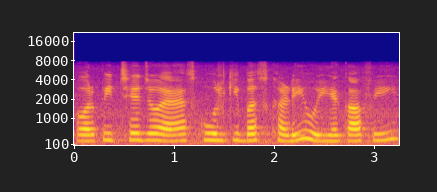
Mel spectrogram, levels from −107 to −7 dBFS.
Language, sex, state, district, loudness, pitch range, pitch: Hindi, female, Haryana, Rohtak, -17 LUFS, 210-235 Hz, 225 Hz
